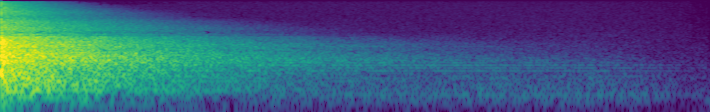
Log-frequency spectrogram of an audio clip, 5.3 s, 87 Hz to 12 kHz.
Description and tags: Tunnel 2 Impulse-Response reverb clap afar high-pitch clap
high-pitch, clap, Impulse-Response, afar, 2, Tunnel, reverb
